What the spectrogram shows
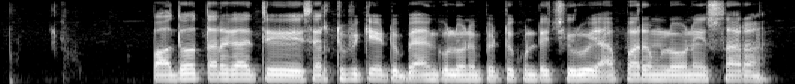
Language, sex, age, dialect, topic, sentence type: Telugu, male, 18-24, Central/Coastal, banking, question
